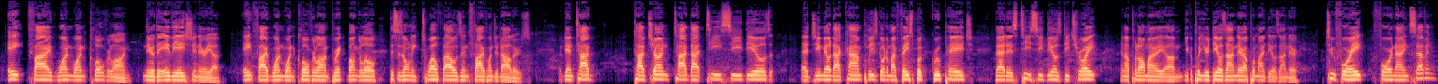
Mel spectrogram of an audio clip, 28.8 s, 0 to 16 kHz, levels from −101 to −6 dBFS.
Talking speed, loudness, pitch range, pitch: 115 wpm, -19 LUFS, 120-140 Hz, 130 Hz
